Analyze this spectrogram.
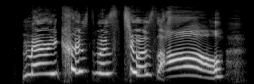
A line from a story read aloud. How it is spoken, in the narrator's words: Corky cried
